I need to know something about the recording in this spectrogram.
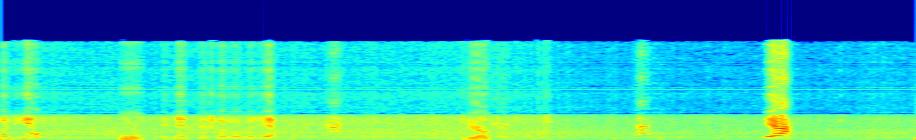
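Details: African honey bees, Apis mellifera scutellata, swarming in Kenya while being caught and brushed into a container. A dense, steady low drone runs throughout, with several short rising voiced exclamations from people breaking over it.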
